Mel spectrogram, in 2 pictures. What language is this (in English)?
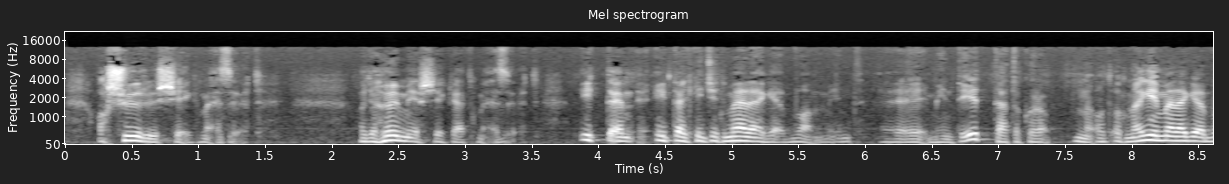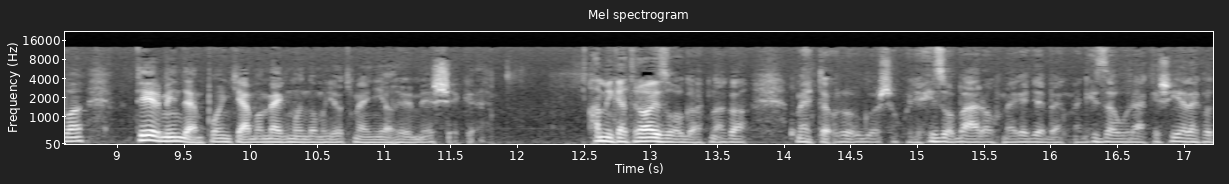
Hungarian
